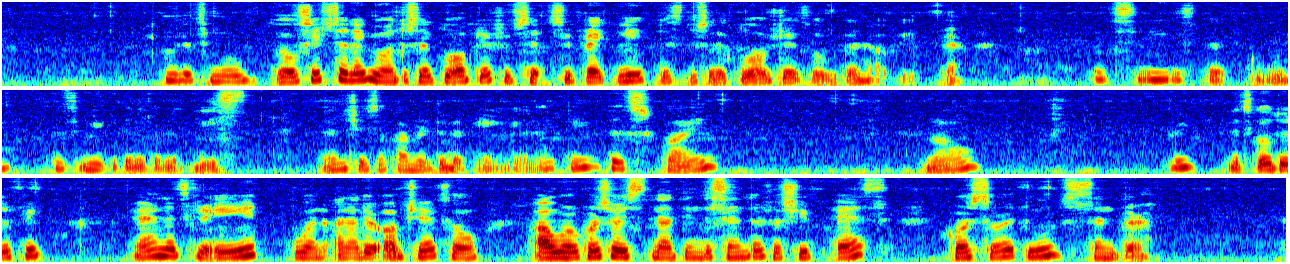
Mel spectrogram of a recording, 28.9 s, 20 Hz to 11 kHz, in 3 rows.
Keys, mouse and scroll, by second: 0.1 click, 0.2 click, 0.4 click, 0.9 click, 1.0 click, 1.2 click, 1.3 click, 1.8 click, 2.0 click, 2.2 click, 2.4 click, 2.6 click, 2.8 click, 3.1 click, 3.3 click, 3.4 click, 3.6 click, 3.8 click, 4.3 click, 5.8 middle click, 9.2 KP_1, 13.6 click, 14.9 click, 17.6 click, 19.8 middle click, 20.6 scroll up 2, 21.3 middle click, 22.1 scroll down 2, 22.5 middle click, 24.6 Tab, 25.0 right click, 26.6 Tab, 27.5 middle click.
